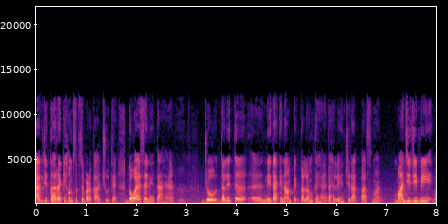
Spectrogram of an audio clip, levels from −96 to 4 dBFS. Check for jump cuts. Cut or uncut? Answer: cut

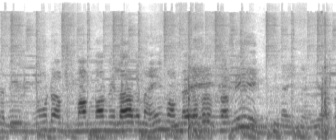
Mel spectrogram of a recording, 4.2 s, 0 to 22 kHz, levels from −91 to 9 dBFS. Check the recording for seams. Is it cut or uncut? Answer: uncut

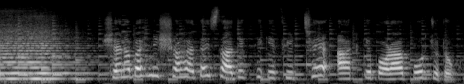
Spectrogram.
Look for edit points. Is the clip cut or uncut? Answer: uncut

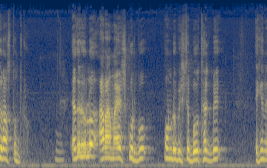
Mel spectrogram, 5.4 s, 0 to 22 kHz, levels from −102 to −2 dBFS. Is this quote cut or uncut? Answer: cut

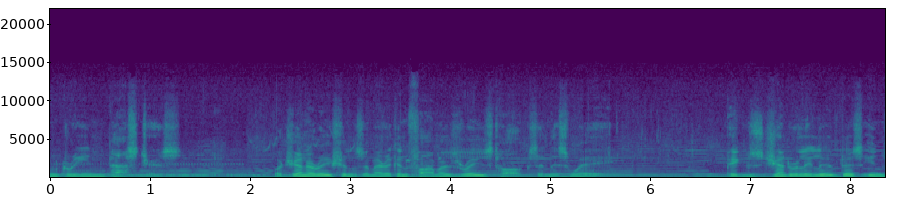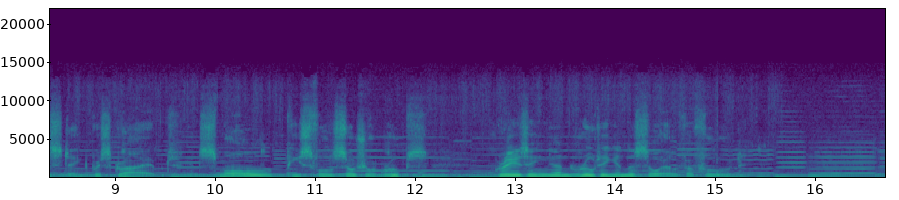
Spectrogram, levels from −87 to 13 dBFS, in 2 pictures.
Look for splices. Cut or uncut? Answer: uncut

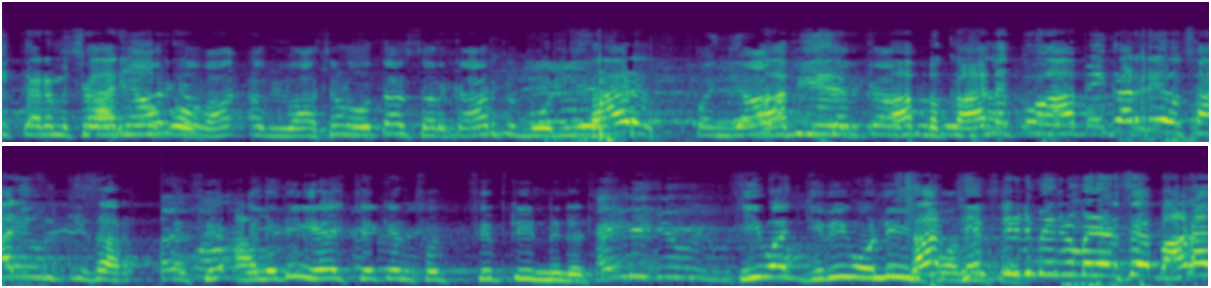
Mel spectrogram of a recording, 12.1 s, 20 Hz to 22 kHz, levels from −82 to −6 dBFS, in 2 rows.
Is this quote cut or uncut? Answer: cut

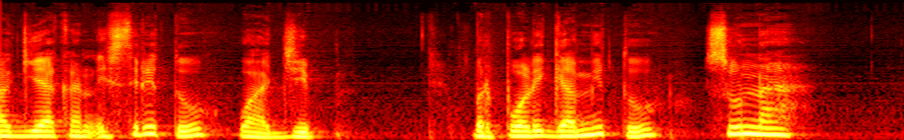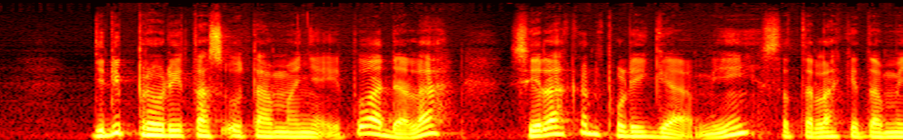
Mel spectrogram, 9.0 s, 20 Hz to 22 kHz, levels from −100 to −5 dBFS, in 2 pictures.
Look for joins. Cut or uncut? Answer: uncut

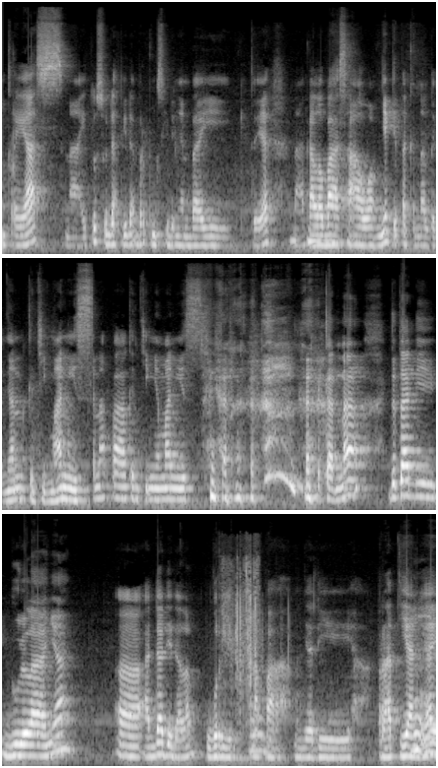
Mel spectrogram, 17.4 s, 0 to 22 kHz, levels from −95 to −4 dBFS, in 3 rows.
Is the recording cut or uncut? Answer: cut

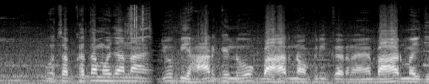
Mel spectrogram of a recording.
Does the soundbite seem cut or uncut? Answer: cut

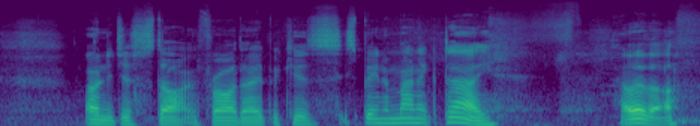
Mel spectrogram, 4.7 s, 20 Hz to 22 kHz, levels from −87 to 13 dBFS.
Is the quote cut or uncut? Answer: uncut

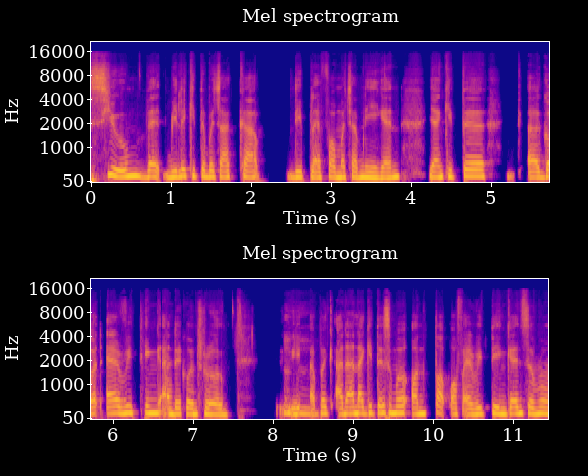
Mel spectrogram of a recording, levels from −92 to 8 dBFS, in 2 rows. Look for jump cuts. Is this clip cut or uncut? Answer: uncut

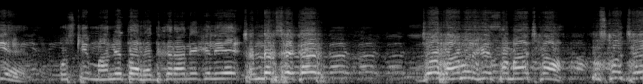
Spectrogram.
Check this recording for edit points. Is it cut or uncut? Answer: cut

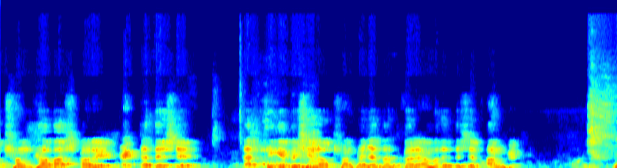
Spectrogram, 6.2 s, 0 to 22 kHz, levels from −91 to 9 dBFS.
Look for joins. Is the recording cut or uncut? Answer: uncut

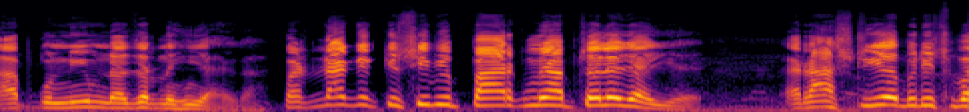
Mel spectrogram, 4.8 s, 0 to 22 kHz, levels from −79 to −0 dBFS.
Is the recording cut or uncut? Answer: cut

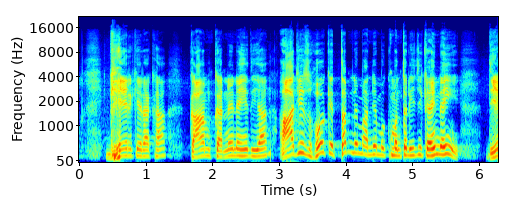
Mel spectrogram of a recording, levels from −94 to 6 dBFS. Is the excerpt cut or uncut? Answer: cut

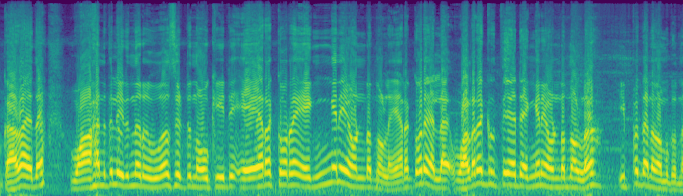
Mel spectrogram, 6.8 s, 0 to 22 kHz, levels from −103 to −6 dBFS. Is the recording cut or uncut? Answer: uncut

